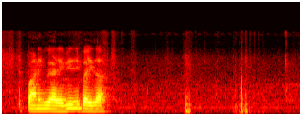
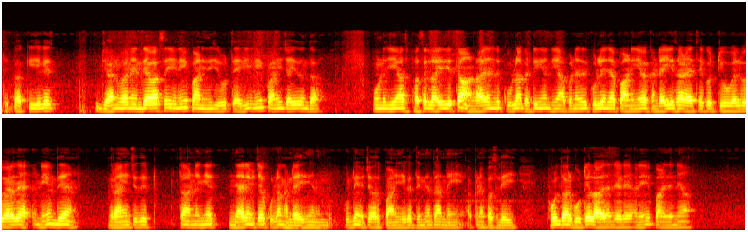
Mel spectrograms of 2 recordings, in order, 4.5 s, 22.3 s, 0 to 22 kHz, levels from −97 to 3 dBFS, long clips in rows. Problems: low volume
